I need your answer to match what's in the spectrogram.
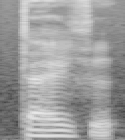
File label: Japanese daiaku g approximated; spontaneous speech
